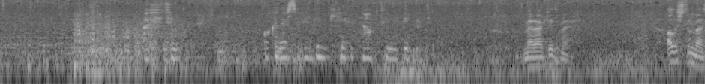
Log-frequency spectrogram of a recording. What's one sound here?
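A man speaks softly and close by.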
